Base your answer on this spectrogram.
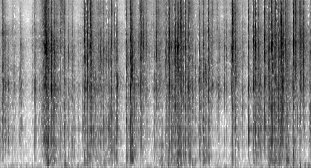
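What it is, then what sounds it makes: Plastic bag of cable ties. Fingers crinkle and squeeze a white LDPE plastic bag of cable ties. Dense, bright crackling bursts rise and fall in quick waves with almost no low end. Each crinkle cuts off sharply with no lingering ring.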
